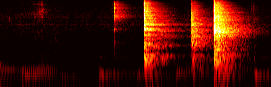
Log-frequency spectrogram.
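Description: Scissors snipping through yarn: a few quick, sharp snips about a second in, over quiet background music.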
